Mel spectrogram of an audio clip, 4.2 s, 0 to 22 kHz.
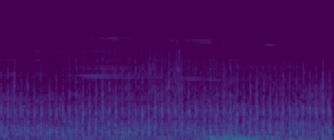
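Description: Helicopter in the video game Fallout 3, a steady rapid rotor chop with a low engine drone, continuous and fairly close, swelling slightly near the end, with no speech.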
